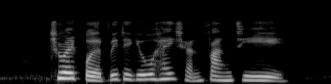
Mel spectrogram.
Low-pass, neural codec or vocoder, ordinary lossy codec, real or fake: none; codec, 16 kHz, 2 kbps, X-Codec, HuBERT features, trained on LibriSpeech; none; fake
